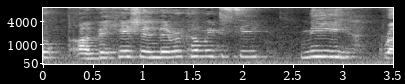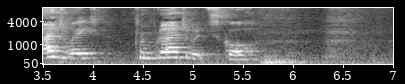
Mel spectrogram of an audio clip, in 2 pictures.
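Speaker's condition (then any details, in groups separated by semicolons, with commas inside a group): Cerebral palsy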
